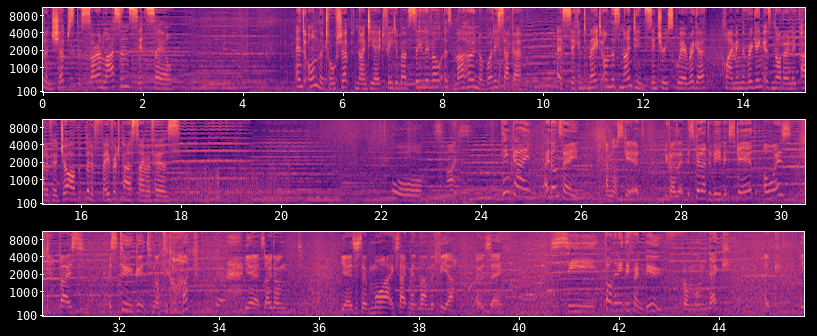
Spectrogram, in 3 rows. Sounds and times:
Music: 0:00.0 - 0:45.7.

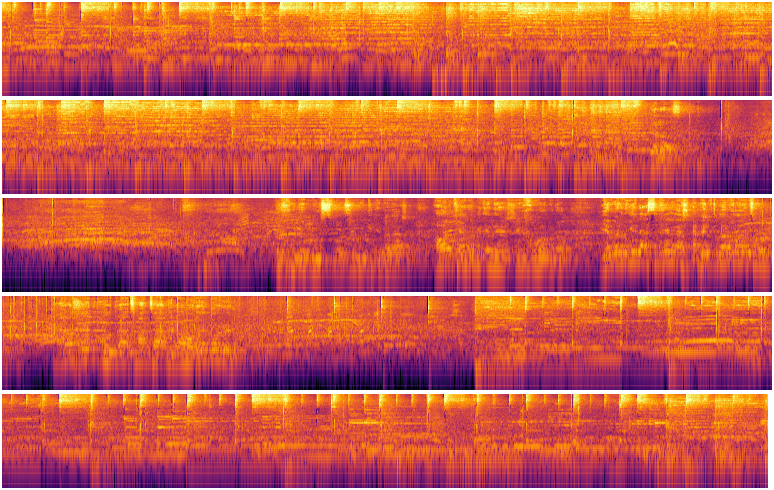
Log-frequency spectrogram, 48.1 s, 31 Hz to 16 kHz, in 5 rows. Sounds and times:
Jazz: 0:00.1 - 0:17.7, 0:34.8 - 0:48.0.

